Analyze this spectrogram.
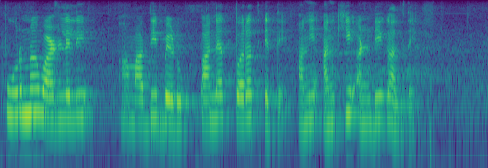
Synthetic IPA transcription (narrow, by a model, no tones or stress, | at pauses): puɾɳəʋaɽ̤leliː | mad̪ʱːiːbeɽuːkpanjat̪pəɾət̪jet̪ḛaɽ̃iʔəŋkʰiːʔəɳɖiːɡʱalt̪e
